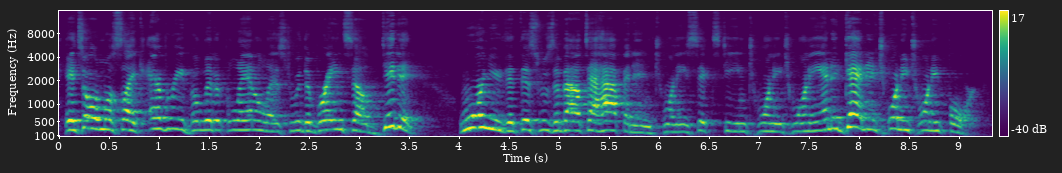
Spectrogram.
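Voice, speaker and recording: Comedy skit: female performer as sardonic, exasperated office coworker, withering and articulate, bright tone, echoey room. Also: high-pitched, fairly quick. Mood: deadpan, withering. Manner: dry, withering, articulate sarcasm.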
